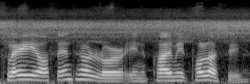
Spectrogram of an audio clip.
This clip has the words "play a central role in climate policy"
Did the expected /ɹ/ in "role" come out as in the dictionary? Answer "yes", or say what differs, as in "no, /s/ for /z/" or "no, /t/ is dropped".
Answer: no, /l/ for /ɹ/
